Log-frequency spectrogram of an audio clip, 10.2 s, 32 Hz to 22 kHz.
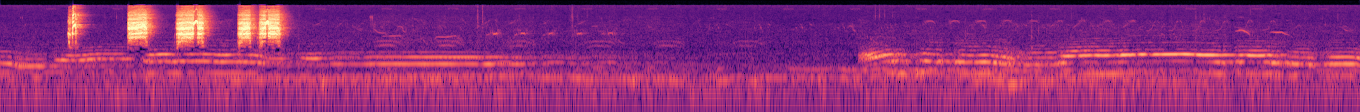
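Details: Black francolin known as kala teetar, 2023: four quick harsh, scratchy call notes near the start, then quiet, and later wavering humming tones return.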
